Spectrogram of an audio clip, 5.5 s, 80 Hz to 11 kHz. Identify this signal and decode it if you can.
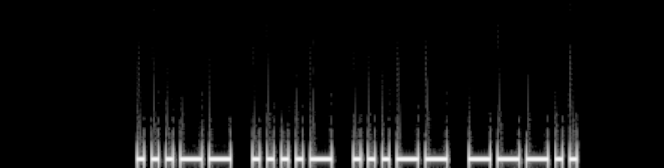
Morse code, heard as a keyed tone, about 20 wpm, 700 Hz. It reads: 3438
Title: Numbers - 4-Digit 20wpm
